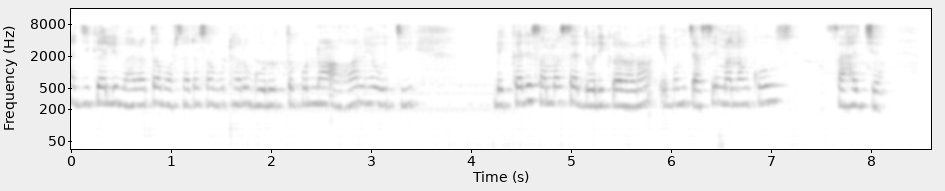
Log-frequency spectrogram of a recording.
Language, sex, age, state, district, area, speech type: Odia, female, 18-30, Odisha, Kendrapara, urban, spontaneous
